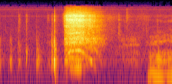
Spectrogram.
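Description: A handheld power drill whirs in one short, loud burst, backing screws out of the bottom of a Schumacher DSR ProSeries jump box battery case, preceded by a quick run of small clicks and taps and followed by a brief spoken word.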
